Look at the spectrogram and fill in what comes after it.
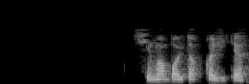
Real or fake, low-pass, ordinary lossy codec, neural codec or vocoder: real; 5.4 kHz; MP3, 24 kbps; none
